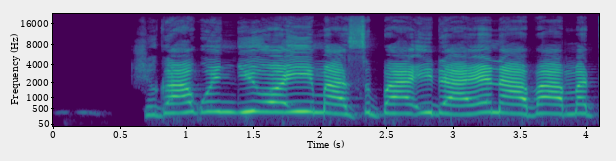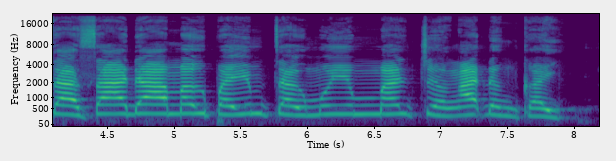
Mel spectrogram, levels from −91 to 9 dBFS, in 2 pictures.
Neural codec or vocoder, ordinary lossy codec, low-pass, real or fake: none; none; none; real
